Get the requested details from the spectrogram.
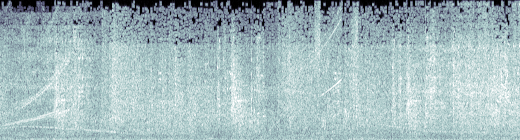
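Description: A rocket launcher fires with a sharp whoosh.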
